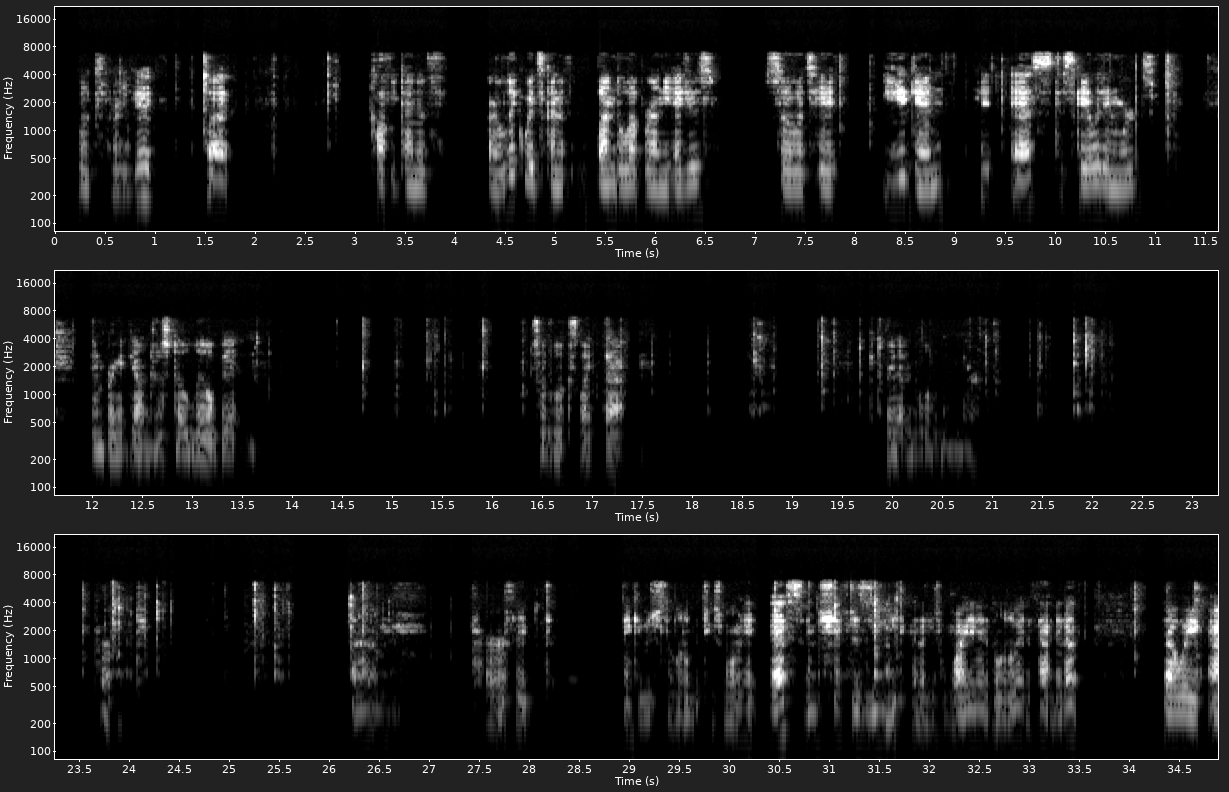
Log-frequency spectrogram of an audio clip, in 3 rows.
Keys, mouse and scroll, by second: 1.4 KP_1, 11.1 KP_1, 16.4 Tab, 17.1 shift+z, 18.6 shift+z, 19.2 Tab, 19.8 s, 20.8 Tab, 21.4 z, 22.0 shift+z, 23.8 shift+z, 25.2 KP_1, 25.4 KP_Decimal, 28.0 s, 30.4 s.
